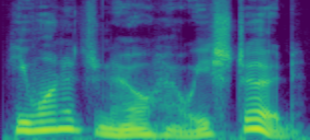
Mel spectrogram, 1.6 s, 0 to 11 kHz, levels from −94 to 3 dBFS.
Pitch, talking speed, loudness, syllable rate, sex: 115 Hz, 270 wpm, -17 LUFS, 5.5 syllables/s, male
